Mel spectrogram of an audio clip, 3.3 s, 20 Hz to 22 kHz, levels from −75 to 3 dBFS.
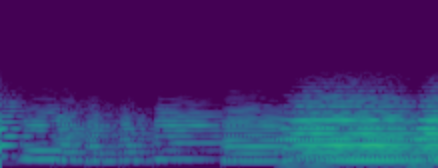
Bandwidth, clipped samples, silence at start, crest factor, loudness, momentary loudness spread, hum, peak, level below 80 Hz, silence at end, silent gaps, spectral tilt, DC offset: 7 kHz; under 0.1%; 0 s; 18 dB; -32 LUFS; 15 LU; none; -14 dBFS; -60 dBFS; 0 s; none; -8.5 dB/octave; under 0.1%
